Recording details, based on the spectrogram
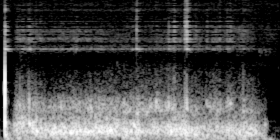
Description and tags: Sliding a teapot lid across a teapot. The lid is uncoated ceramic, while the teapot itself is coated. Recorded with a Cold Gold contact mic.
